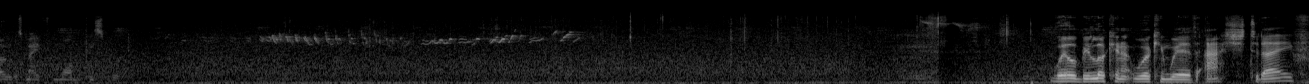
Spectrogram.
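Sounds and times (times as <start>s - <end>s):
outdoor background noise: 0.0s - 13.0s
songbird warbling and trilling: 0.4s - 7.1s
faint ticks: 4.8s - 10.4s.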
